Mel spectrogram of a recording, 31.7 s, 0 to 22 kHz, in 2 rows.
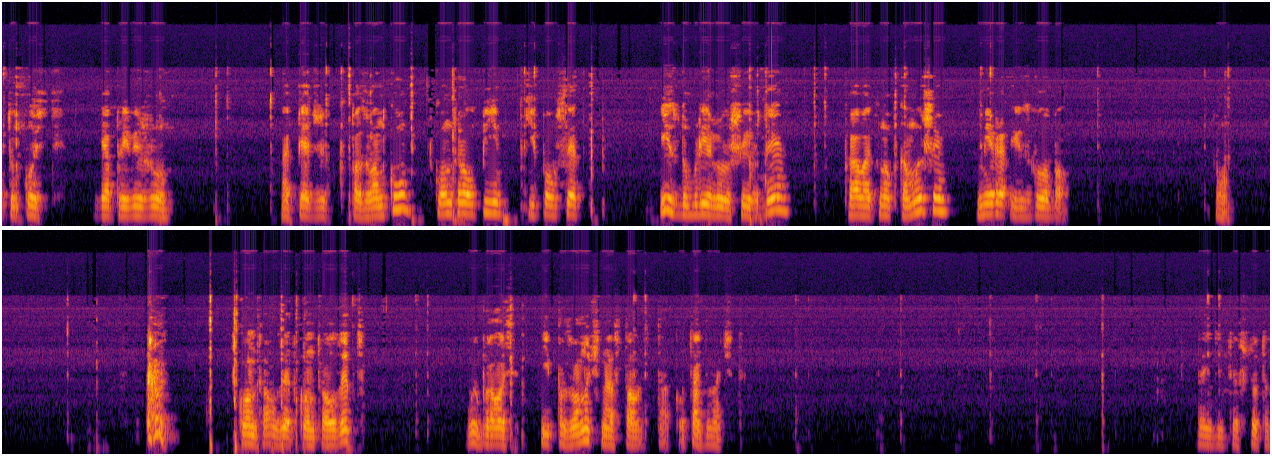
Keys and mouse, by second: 2.8 middle click, 4.0 shift+click, 5.8 ctrl+p, 7.4 KP_1, 9.3 shift+d, 11.9 right click, 13.6-15.2 drag, 15.4-16.9 middle drag, 19.3 ctrl+z, 22.3 KP_1, 23.7 click, 25.7 click, 26.8 click, 27.8 middle click, 28.8 click, 29.7 click.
